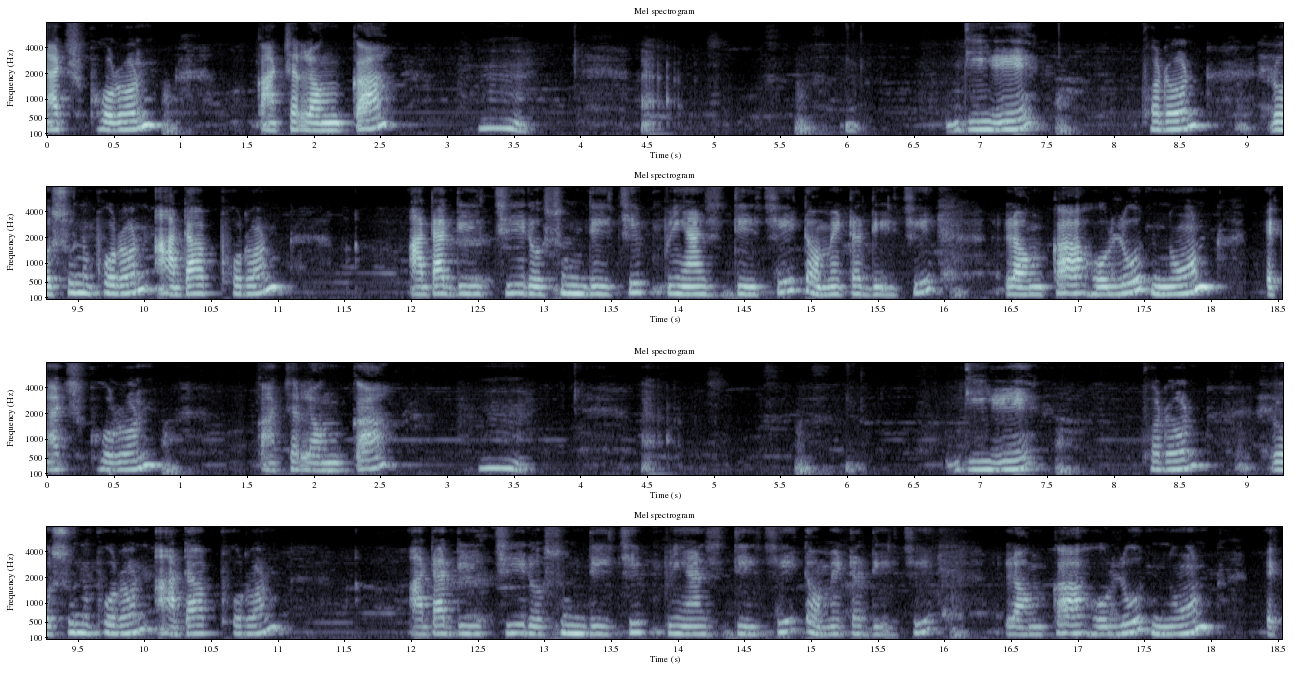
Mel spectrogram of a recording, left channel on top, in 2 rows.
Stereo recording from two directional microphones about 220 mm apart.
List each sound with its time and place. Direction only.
0.0 s speech: 20° left (ahead or behind)
6.8 s speech: 15° left (ahead or behind)
11.9 s speech: 20° left (ahead or behind)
